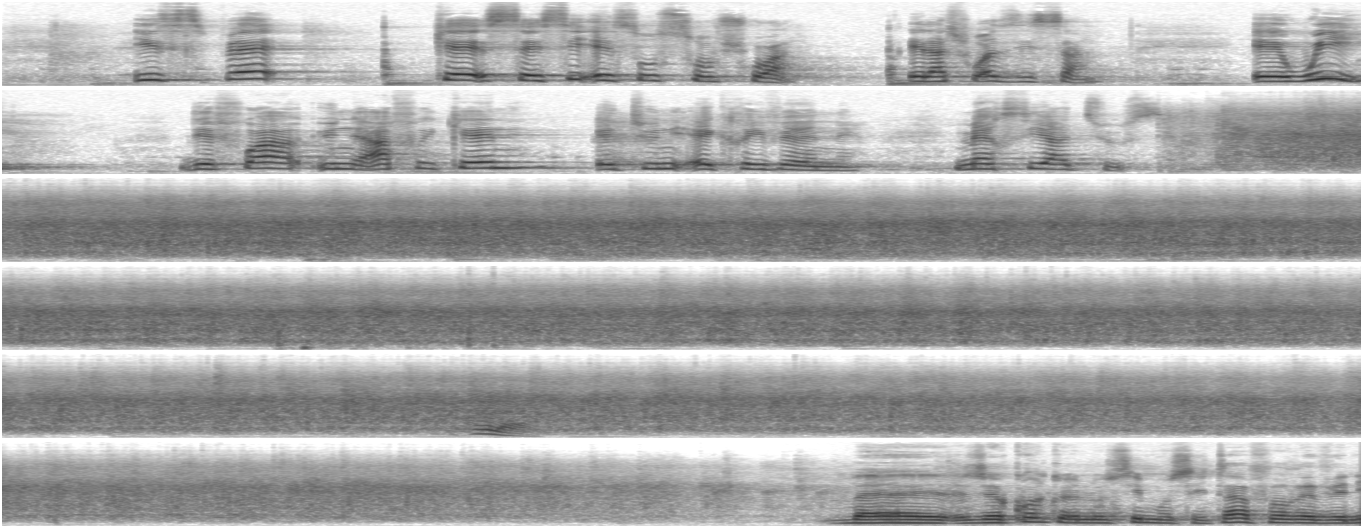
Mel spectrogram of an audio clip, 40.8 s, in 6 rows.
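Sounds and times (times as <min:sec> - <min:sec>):
speech: 0:00.7 - 0:01.5, 0:02.2 - 0:05.6, 0:06.2 - 0:07.0, 0:07.7 - 0:12.9, 0:38.2 - 0:40.7
audience ovation at a French-language literary event: 0:12.6 - 0:38.1.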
